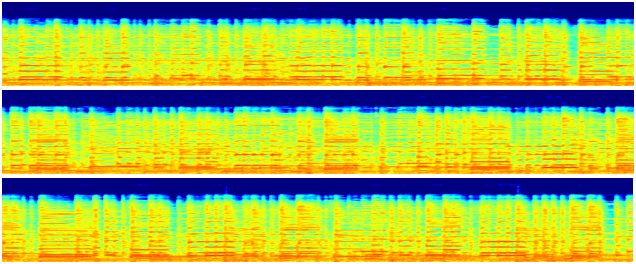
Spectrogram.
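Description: Acoustic guitar played live in a loose instrumental jam, a steady, unbroken run of strummed and picked notes with no singing.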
